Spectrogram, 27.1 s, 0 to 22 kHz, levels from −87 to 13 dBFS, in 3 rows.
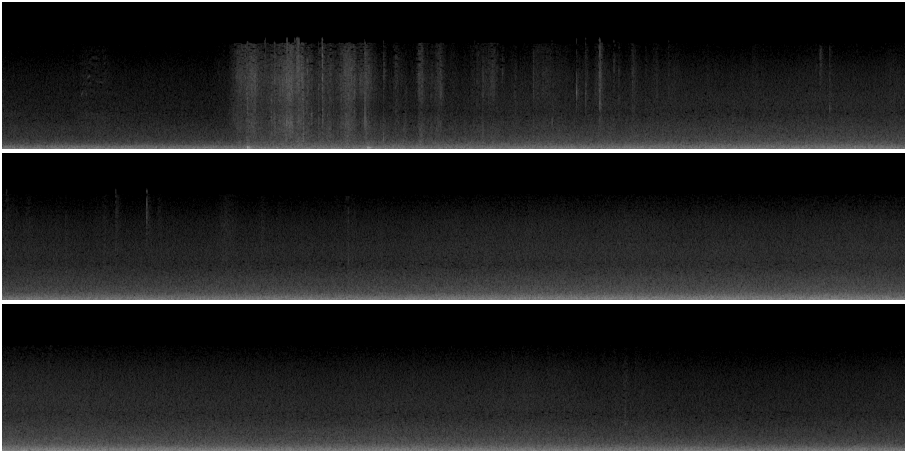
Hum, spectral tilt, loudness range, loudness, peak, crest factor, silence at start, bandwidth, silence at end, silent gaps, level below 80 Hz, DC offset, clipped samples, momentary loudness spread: none; -5.5 dB/octave; 4 LU; -42 LUFS; -20 dBFS; 20 dB; 0 s; 16 kHz; 0 s; none; -48 dBFS; under 0.1%; under 0.1%; 5 LU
